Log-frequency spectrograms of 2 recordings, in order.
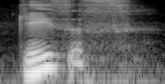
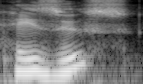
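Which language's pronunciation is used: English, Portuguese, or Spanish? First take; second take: Portuguese; Spanish. First: The name starts with a soft 'zh' sound. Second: The name starts with a breathy 'h' sound. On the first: "in Portuguese they would call him Jesus" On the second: "Spanish, Jesus"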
